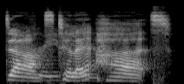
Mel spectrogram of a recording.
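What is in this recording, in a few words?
UK female, voice drop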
